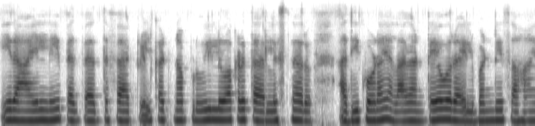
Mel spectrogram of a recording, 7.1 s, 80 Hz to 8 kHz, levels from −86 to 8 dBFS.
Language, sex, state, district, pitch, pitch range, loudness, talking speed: Telugu, female, Andhra Pradesh, Visakhapatnam, 185 Hz, 175-190 Hz, -15 LUFS, 150 wpm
